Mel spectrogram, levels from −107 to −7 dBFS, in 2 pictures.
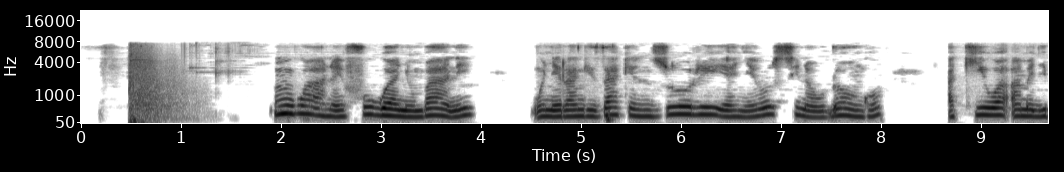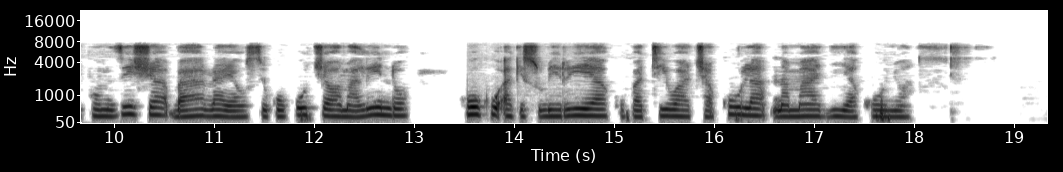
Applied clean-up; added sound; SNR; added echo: classical method Wiener filter.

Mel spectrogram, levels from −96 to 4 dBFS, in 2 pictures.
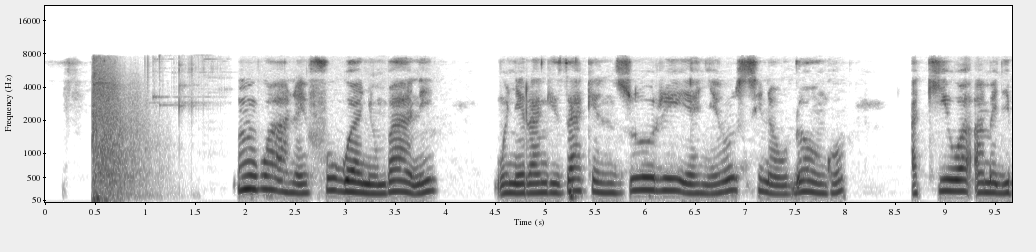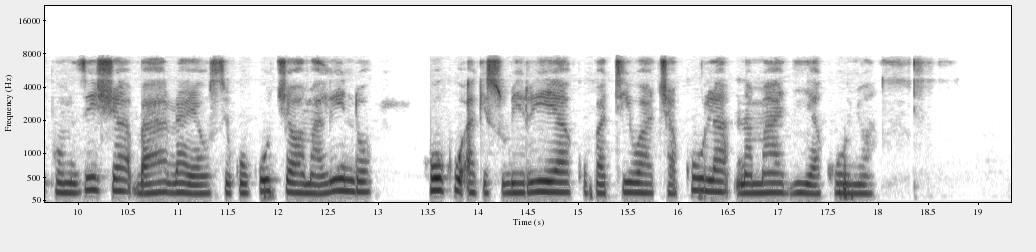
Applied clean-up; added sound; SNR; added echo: none; Gunshot, gunfire; 13 dB; none.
